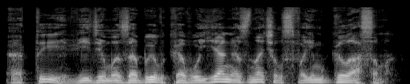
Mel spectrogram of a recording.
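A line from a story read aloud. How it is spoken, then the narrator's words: Hissed. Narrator (Russian): прошипел Амор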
